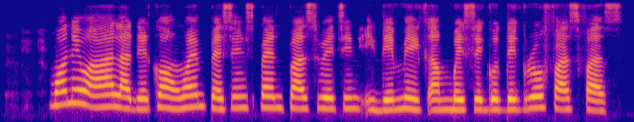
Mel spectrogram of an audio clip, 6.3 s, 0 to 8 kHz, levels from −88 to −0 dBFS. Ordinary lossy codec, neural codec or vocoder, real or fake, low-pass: none; codec, 16 kHz, 4 kbps, FunCodec, trained on LibriTTS, 50 frames a second; fake; 7.2 kHz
